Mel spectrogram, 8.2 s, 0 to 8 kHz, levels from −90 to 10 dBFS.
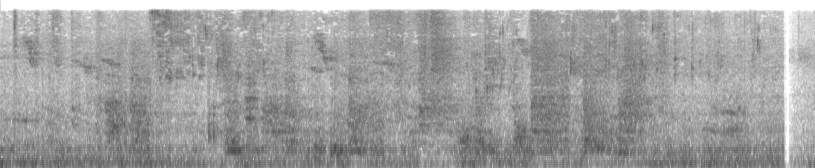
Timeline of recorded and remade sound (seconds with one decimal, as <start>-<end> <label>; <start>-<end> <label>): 0.0-6.0 recorded; 6.0-7.2 remade; 7.2-8.2 recorded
